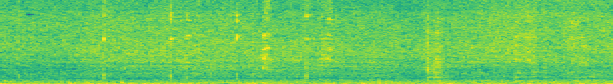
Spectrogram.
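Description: Onion and tomato frying in oil for a refrito base at high altitude, a steady close sizzle with occasional stirring scrapes and crackles throughout, no voices.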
